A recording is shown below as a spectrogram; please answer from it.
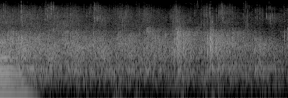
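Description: Applause from a church congregation during a Sunday worship service, a steady wash of many hands clapping at moderate distance, with a brief low sustained tone fading at the start.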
